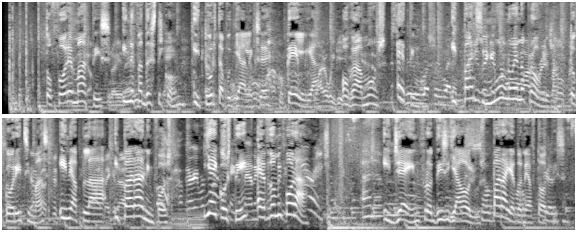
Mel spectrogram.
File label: greek movie trailers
